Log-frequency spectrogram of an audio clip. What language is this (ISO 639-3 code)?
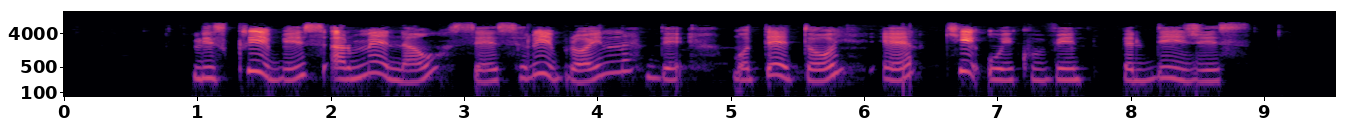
epo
